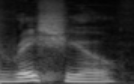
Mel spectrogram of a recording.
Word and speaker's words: ratio: six this word is ratio ratio r a t i o r a t i o this combination here the t i o makes this t sound like an s h in english and a weird weird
